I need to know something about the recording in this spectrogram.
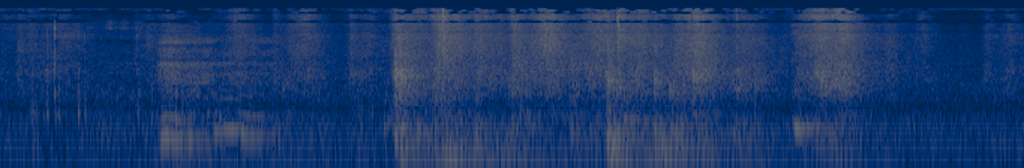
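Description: Bodies thud and scuffle on a floor mat.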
